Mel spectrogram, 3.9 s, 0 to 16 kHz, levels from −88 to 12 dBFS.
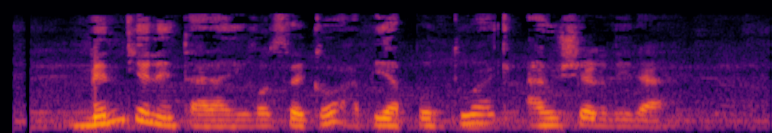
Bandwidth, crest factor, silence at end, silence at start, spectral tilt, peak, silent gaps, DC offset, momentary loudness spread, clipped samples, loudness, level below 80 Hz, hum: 11.5 kHz; 22 dB; 0 s; 0.1 s; -5.5 dB/octave; 0 dBFS; none; under 0.1%; 9 LU; under 0.1%; -22 LUFS; -64 dBFS; none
